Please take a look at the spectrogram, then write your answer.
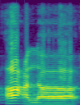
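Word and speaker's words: الأعلى: है रब्ब यल रब्ब अल समझ रहे ना आप हजरात सुभाना रब्बिल आला आला सुभान रब्बिल रब्बिल इस तरीके से होगा रब नहीं होगा रब्बिल फिर अला नहीं होगा आला इस तरह से ठीक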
